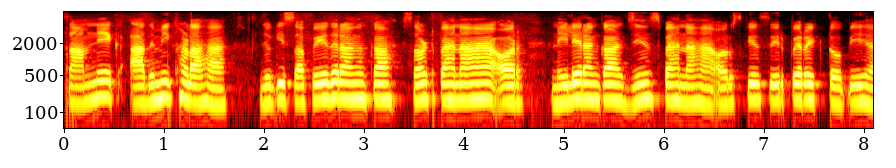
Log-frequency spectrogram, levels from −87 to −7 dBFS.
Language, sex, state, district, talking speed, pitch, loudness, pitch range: Hindi, male, Jharkhand, Garhwa, 150 wpm, 175 Hz, -17 LUFS, 155-180 Hz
